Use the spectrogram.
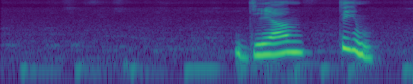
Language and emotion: Russian, neutral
